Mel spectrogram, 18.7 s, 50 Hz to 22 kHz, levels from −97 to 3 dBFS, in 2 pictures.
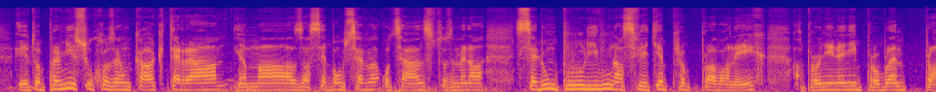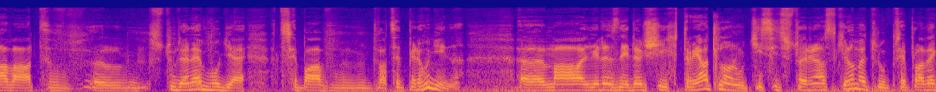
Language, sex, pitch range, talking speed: Czech, male, 125-150 Hz, 120 wpm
